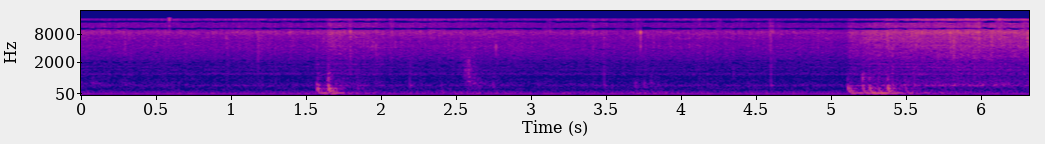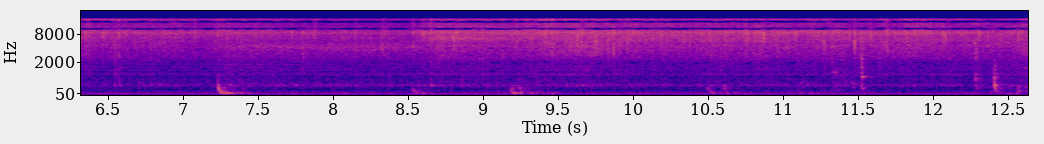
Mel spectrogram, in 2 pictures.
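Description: Red onion frying in olive oil in an Instant Pot on sauté, a steady sizzle, as sliced tomatoes are dropped in by hand with a few soft knocks. The sizzle grows louder about five seconds in.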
